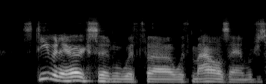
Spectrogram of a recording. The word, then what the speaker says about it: Malazan: Like Steven Erickson with Malazan, which is how it's correctly pronounced. Just by the way, 2toRamble, y'all said Malazan wrong.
